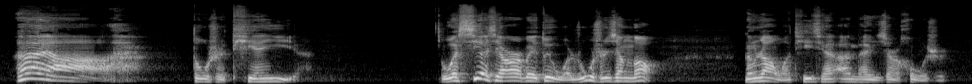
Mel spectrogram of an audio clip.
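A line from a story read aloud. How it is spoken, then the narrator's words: Long sigh. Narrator (Chinese): 李石泉一声长叹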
